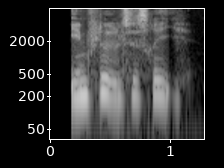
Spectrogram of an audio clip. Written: indflydelsesrig

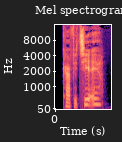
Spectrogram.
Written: cafeteria

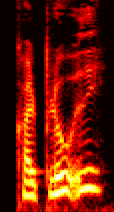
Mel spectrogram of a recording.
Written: koldblodig

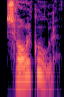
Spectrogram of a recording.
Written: svovlgul

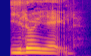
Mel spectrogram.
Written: illoyal

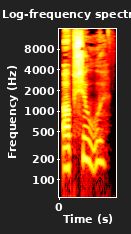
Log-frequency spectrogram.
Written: opsuge

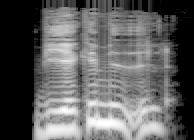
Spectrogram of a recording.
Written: virkemiddel

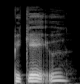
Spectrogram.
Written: begavet

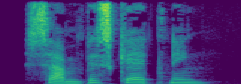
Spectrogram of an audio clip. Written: sambeskatning

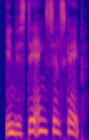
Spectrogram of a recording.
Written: investeringsselskab

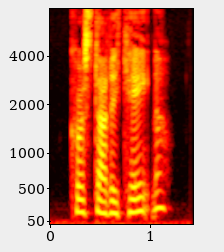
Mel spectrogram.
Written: costaricaner

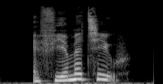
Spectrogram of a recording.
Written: affirmativ

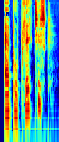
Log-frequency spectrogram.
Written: apoplektisk

